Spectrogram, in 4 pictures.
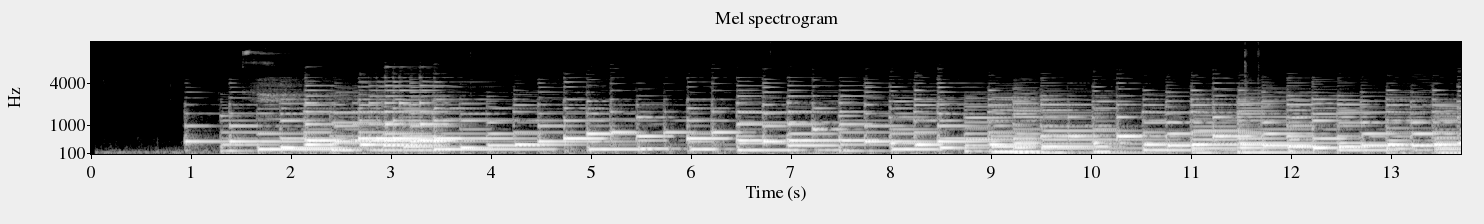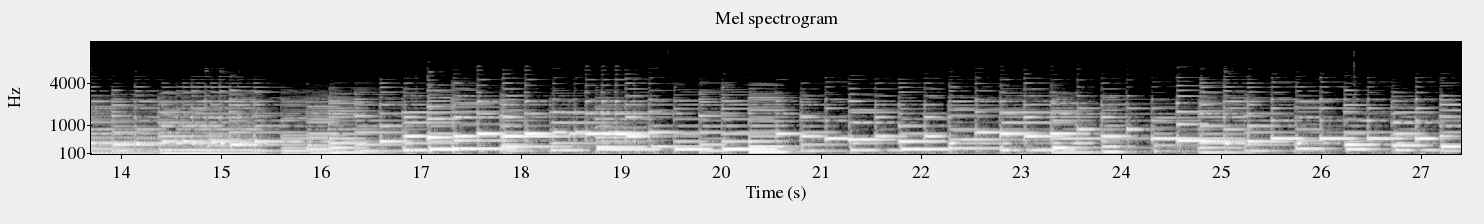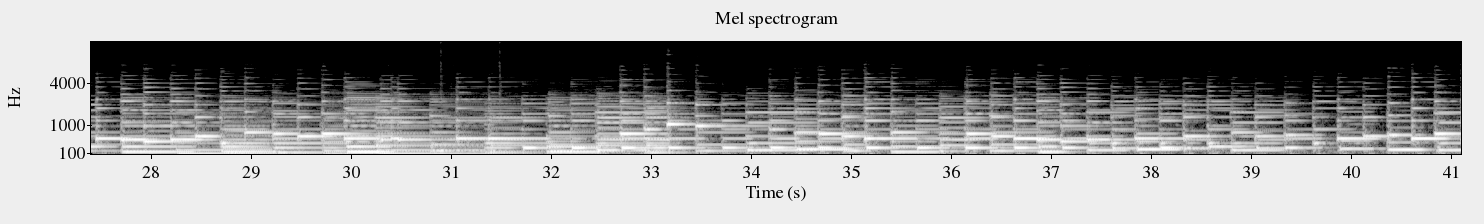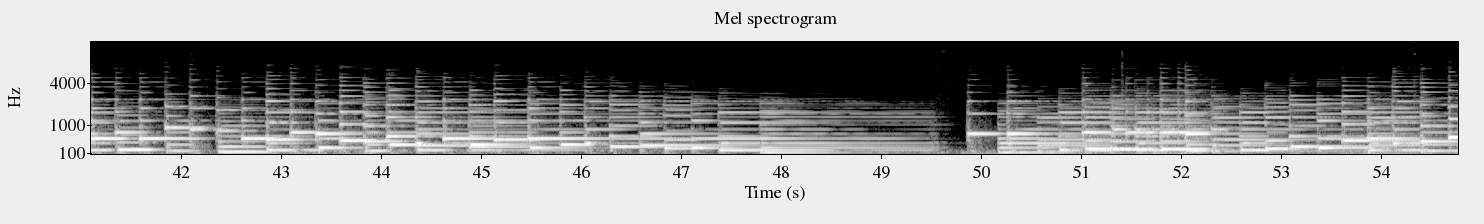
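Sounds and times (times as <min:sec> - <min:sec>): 
allemande with medium hall reverb: 0:00.3 - 0:54.7.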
